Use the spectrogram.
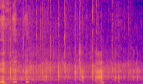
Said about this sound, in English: Clap once if you hear my voice. Clap twice if you can hear my voice. Clap a lot if you hear my voice.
